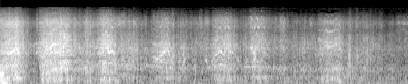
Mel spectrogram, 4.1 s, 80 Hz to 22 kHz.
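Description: Traxxas Stampede XL-5 RC truck's brushed electric motor and gears whining in throttle bursts, with tyres scrabbling on gravel. It grows fainter as the truck drives away.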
